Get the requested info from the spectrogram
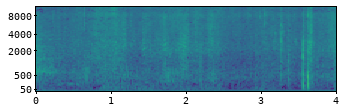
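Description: Spade cutting into grassy turf and levering up a plug of soil: faint crunching and scraping, with a sharp click about three and a half seconds in.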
